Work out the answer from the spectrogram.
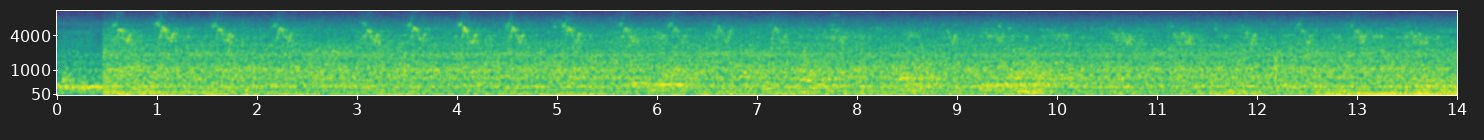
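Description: A small bird calling with a short, high, falling chirp repeated about twice a second, fainter in the second half, over a steady outdoor background hiss and rumble.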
